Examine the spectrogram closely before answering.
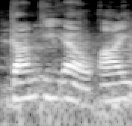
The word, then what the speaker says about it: Daniel: name I still almost the way you spell denied Daniel and remember it is Donyell ie l don laws e l it's like laws of God so L is oh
